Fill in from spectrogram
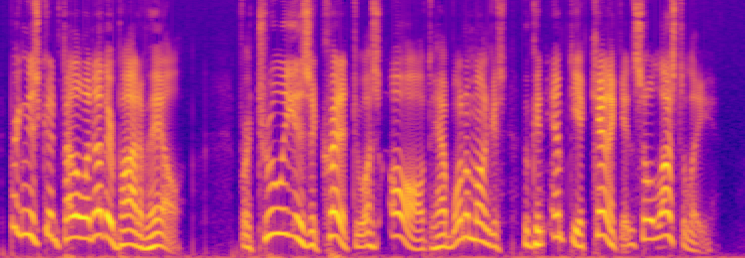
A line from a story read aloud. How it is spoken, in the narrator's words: cried the peddler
